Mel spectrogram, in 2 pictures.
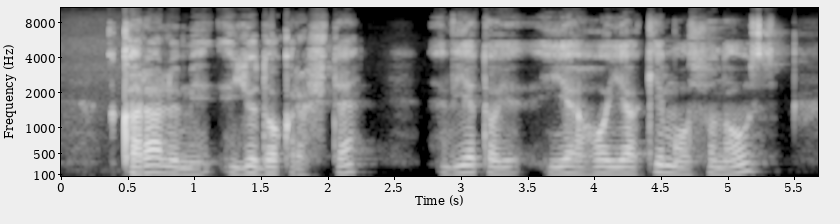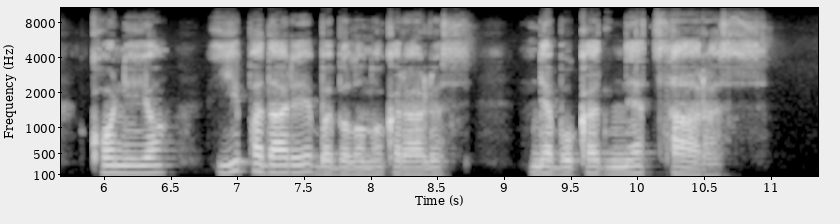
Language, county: Lithuanian, Šiauliai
